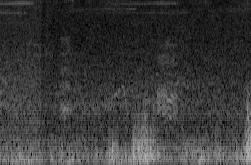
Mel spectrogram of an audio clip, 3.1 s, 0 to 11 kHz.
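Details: Pacific black duck at a small artificial lake on the Sunshine Coast, Queensland, in December 2017, giving a few harsh, nasal quacks spaced unevenly over three seconds, over wind, birdsong and a low suburban rumble.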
